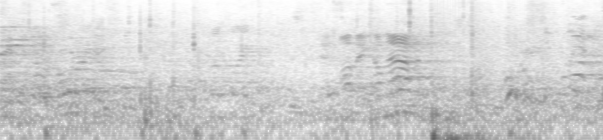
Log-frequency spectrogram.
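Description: Scattered spectator voices and calls in a school gym, with a sudden low thump about four seconds in.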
